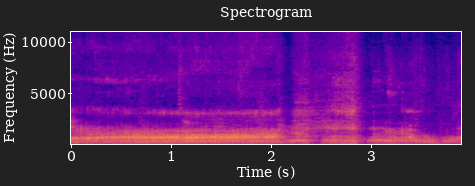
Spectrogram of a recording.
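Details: Rottweiler growling and purring while being bathed, towel-dried and brushed: a steady, deep rumbling growl for about two seconds, then broken, wavering vocal bursts with a short pause between them.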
